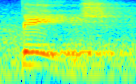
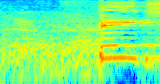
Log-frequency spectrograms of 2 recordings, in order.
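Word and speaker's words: Bage: the pronunciation on that like Gage but with a B beige beige the pig give a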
